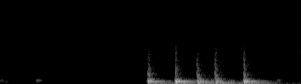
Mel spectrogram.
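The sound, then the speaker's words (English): Five crisp knocks rap out the familiar shave-and-a-haircut rhythm on a door, fairly loud after a quiet pause, with the closing two-beat answer left unplayed. “Is somebody going to give me 2 bits or not?”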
